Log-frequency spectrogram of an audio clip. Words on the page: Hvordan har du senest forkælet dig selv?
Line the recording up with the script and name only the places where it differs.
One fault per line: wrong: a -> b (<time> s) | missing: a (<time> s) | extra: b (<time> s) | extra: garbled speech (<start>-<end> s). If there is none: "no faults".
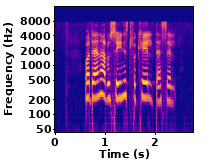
no faults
